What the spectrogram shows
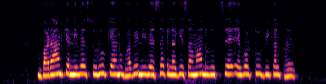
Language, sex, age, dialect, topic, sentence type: Magahi, male, 18-24, Southern, banking, statement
